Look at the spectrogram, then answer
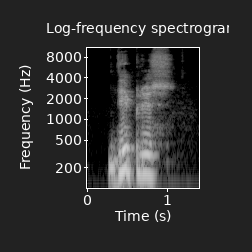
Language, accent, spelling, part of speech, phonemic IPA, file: French, Canada, déplussent, verb, /de.plys/, LL-Q150 (fra)-déplussent.wav
- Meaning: third-person plural imperfect subjunctive of déplaire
